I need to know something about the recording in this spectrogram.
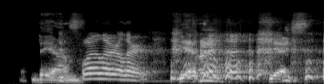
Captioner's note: laughs loudly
